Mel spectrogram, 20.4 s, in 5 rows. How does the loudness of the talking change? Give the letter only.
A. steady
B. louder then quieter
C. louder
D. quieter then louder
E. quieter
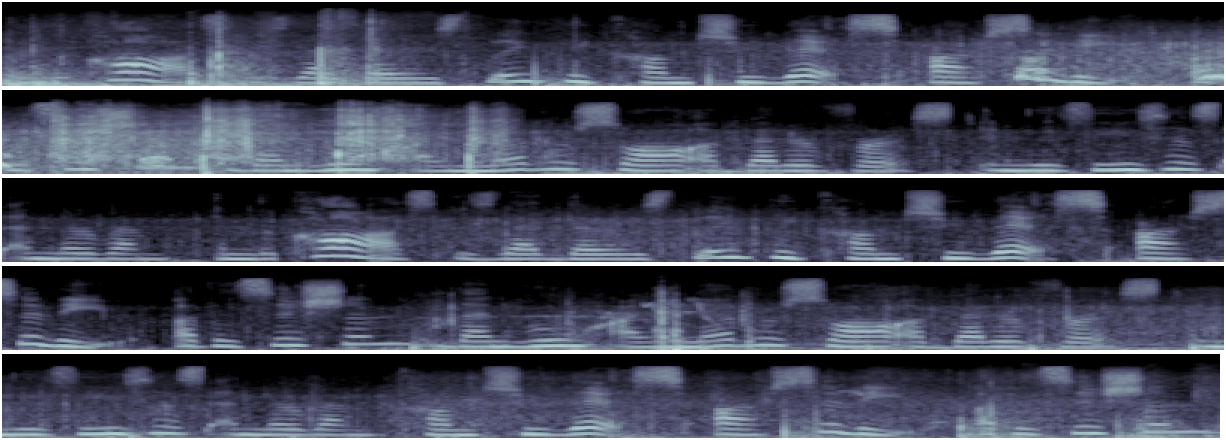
A.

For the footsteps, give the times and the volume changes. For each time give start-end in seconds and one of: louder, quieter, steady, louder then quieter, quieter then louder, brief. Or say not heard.
0.0-5.8 quieter then louder
13.3-20.3 quieter then louder.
